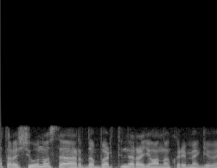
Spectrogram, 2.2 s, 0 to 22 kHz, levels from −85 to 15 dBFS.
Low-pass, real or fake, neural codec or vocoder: 5.4 kHz; real; none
